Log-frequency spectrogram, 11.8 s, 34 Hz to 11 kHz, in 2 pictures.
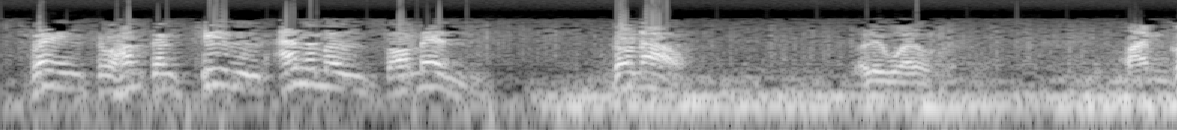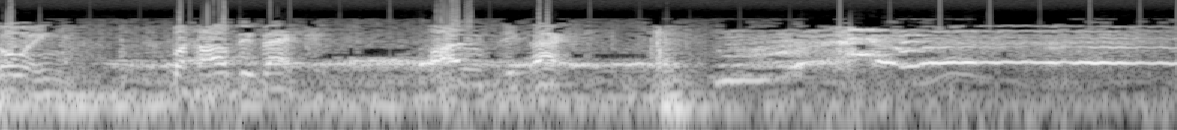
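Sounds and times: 
speech: 0:00.1 - 0:03.6, 0:04.3 - 0:04.9, 0:05.6 - 0:09.6
low rumbling background: 0:02.2 - 0:09.5
black panthers screaming: 0:06.0 - 0:11.7.

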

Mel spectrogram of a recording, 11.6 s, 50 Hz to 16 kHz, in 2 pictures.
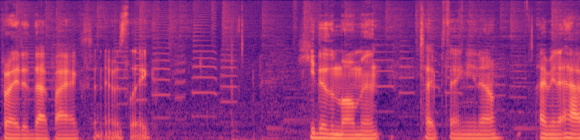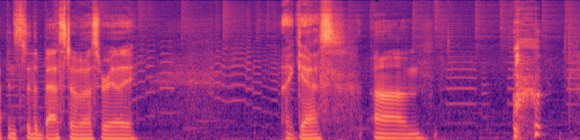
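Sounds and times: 
speech: 0:00.0 - 0:01.7, 0:03.1 - 0:07.3, 0:08.6 - 0:10.2, 0:10.9 - 0:11.3
person with no cold coughing harshly: 0:10.9 - 0:11.5.

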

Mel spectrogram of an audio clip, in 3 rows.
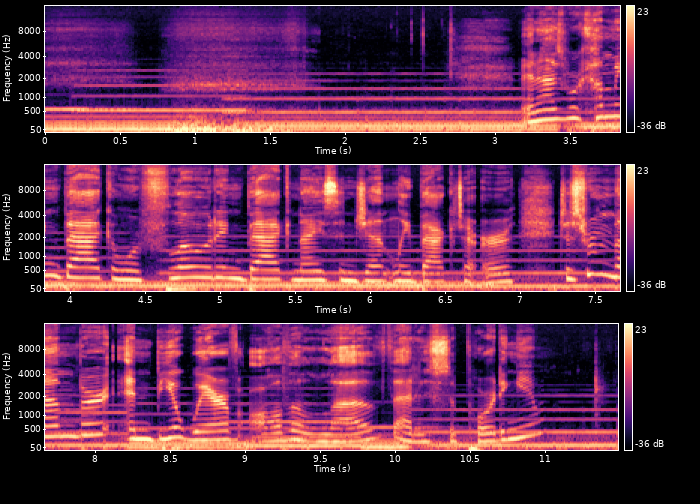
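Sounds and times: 
slow deep inhale: 0:00.0 - 0:01.8
steady humming drone of ambient music: 0:00.0 - 0:11.4
speech: 0:03.2 - 0:11.1.

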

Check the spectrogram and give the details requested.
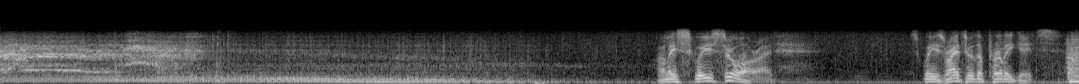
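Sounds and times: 
car tires screeching in a long skid: 0:00.0 - 0:06.1
heavy rumbling engine roar: 0:00.0 - 0:06.4
speech: 0:06.6 - 0:08.0, 0:09.2 - 0:10.7.

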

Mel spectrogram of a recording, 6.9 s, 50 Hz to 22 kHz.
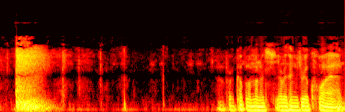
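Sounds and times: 
single loud gunshot with long decay: 0:00.3 - 0:01.2
speech: 0:04.6 - 0:06.9.

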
